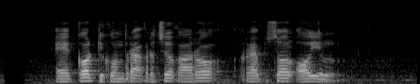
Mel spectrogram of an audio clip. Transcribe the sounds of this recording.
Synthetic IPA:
ʔɛkɔd̪̥i̤kɔnt̪ɾaʔkərd̥ʒ̥ɔ̤kaɾorɛp̚sɔlʔɔɪl

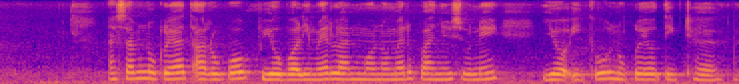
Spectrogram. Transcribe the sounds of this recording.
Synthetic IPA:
ʔasamnukleat̪aɾupɔb̥i̤opalimɛrlanmɔnɔmɛrpaɲusune | jɔʔikunukleot̪iɖ̥a̤

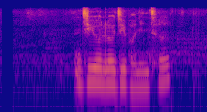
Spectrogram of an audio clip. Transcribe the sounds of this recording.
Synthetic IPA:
d͡zijolod͡zibʱʌnint͡sʰʌ

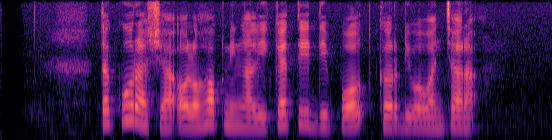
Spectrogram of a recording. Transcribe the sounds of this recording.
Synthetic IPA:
t̪əkuɾaʃaʔɔlɔɦɔk̚niŋalikɛt̪idipɔlt̪̚kɨrdiwawaɲt͡ʃaɾa

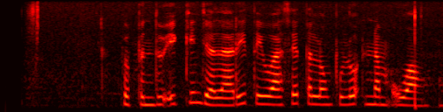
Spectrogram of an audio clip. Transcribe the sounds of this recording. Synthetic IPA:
b̥ə̤b̥ə̤nd̪uʔikiɲd͡ʒa̤laɾit̪iwaset̪əlʊŋpulʊənəmṵwɔŋ

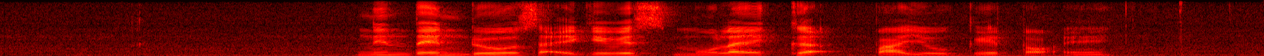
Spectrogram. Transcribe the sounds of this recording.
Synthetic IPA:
nint̪eɳɖosa̰ʔikiwɪsmulaeɡ̥ä̤ʔpajukeʈɔ̰ʔḛ

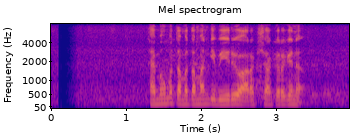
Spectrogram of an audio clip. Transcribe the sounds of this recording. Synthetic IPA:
hæmuwmət̪amət̪amaŋɡeʋiːɾojoaːɾakʂaːkəɾəɡenə

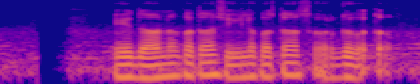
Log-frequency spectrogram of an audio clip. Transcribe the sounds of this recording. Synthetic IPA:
eːd̪aːnəkat̪aːʃ̬iːləkat̪aːsʋɐ̰rɡəkat̪a̰ː

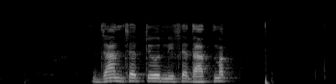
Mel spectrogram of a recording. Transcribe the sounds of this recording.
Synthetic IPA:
d͡zant͡sʰʌt̪jonised̪ʱat̪mʌk̚

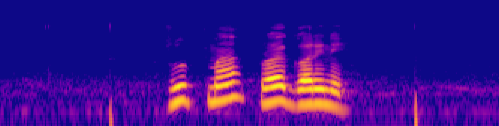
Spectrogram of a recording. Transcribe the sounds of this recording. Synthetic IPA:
rupmaprʌjoɡːʌɾine

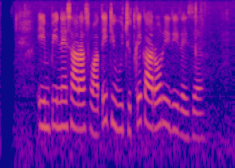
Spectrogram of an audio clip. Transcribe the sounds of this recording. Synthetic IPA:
ʔimpinesaɾaswat̪id̪̥i̤wud̥ʒ̥ṳt̪̚kekaɾoɾiɾiɾezal

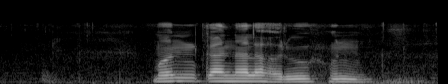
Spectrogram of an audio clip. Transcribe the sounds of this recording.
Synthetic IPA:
mʌnkanalaɦʌɾuhun

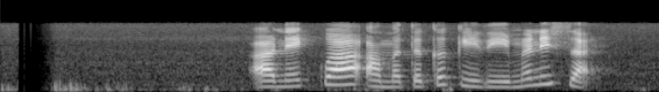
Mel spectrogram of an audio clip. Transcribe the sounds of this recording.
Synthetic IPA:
anekʋaːʔamət̪əkəkiɾiːmənisa̰j

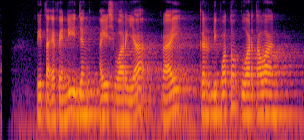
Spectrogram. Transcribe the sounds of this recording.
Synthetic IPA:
rit̪aɛfɛndid͡ʒɨŋaiswaɾiaraikɨrdipɔt̪ɔkuwart̪awan

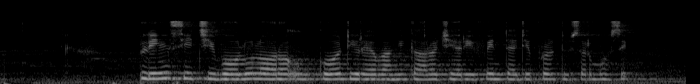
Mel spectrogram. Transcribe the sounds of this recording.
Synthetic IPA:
b̥lɪŋsid̥ʒ̥i̤wɔlulɔɾɔʔuɡ̥ɔ̤d̪̥i̤ɾewaŋikaɾod̥ʒ̥ɛɾifɪnd̪̥a̤d̪̥i̤pɾod̪̥ṳsərmusɪk̚

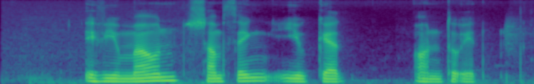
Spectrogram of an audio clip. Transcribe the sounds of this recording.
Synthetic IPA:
ʔɪfjumãʊ̃nsãmθɪ̃ŋjuɡɛt̚ | ɔ̃ntʰṵʔɪ̰t̚

